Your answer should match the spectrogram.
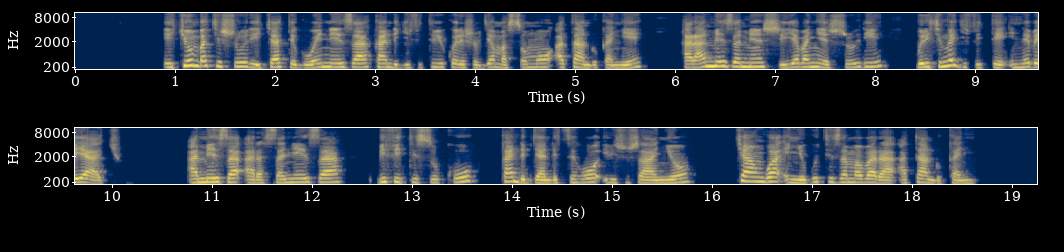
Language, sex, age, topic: Kinyarwanda, female, 36-49, education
